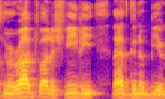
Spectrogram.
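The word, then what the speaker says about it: Merab: DV a but I finally learned how to pronounce mirab that's going to be a great Main Event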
